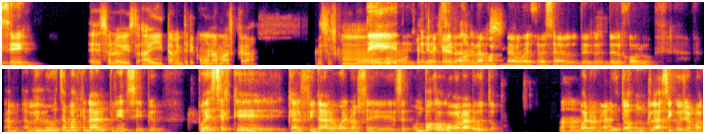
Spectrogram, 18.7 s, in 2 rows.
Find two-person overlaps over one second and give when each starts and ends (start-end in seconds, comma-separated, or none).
4.9-6.7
